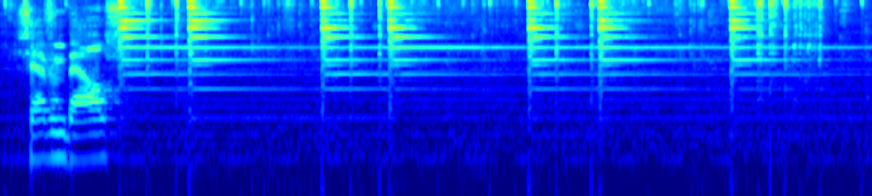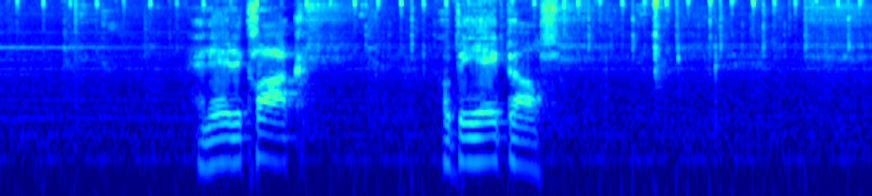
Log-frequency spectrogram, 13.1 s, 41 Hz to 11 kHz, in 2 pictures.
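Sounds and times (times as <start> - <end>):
clock bell striking: 0.8 - 7.3.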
